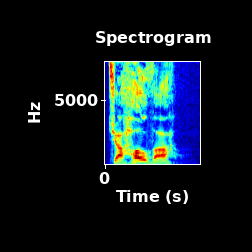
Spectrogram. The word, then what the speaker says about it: Jehovah: It could be pronounced Jehovah and the same word, based on the way the um, vowel markings are placed, could also be um, Yahweh.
